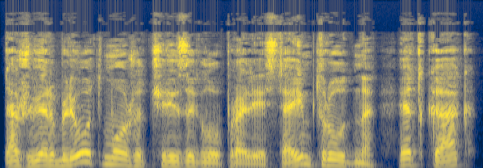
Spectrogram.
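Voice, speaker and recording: A man's voice: mid-range voice, lively intonation, moderate pace, no echo, pitched above the performer's own voice, natural voice. A man reading a story voices a musing, questioning peasant man. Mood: puzzled, musing.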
